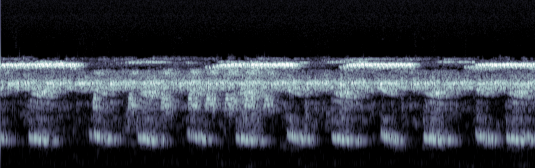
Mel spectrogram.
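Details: Night frog calls at a lakeside: brief downward-sliding notes in a loose, fairly quick series, roughly two per second, set against loud continuous insect trilling and buzzing higher up.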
